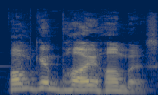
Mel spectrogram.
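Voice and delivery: ordinary talk, nothing marked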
